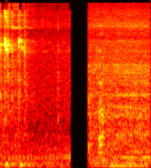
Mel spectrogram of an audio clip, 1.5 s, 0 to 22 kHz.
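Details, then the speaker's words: Yamaha Sniper 150: light rapid ticking over the idle; no oil reaching the head so rockers and cam tap dry, with coolant contaminating the oil through a failed water pump seal. "Walang umakit na langis. Walang langis mga boss. Yan, basta walang lumabas na langis dyan, alam nyo na."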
